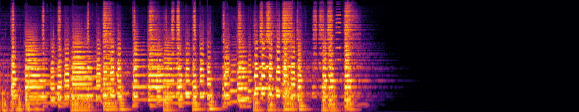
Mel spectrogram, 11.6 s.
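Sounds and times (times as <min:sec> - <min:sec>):
waltz music: 0:00.0 - 0:07.6.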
